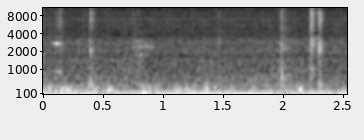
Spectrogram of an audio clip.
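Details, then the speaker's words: Honda City after repair of cold-engine shaking and stumbling worse with AC on: idle with AC on and in gear, low steady hum with no shaking or dips; now idles normally and settled. "รถเดินเบาปกติเลยนะอ่าอ่ะแต่ถ้าไม่มีการสั่นนับไม่มีอาการกระตุกนะผมเครื่องยนต์เดินนิ่งครับ"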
